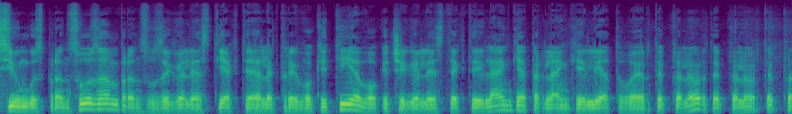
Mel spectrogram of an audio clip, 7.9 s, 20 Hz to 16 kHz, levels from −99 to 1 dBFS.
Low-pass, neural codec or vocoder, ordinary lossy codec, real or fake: 14.4 kHz; none; AAC, 48 kbps; real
